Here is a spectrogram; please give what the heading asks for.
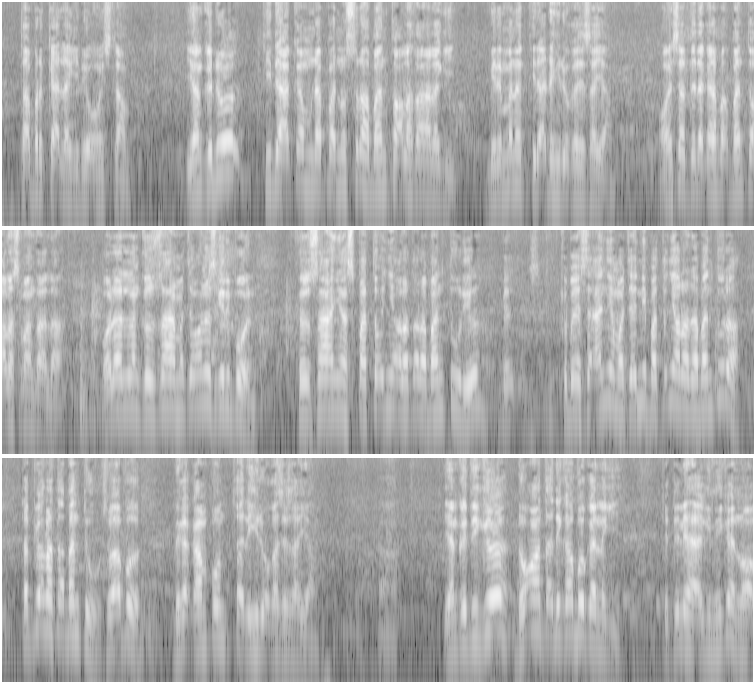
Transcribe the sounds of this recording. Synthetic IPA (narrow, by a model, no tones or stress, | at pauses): t̪aʔbərkat̪̚laɡidioaŋisla̰m | jaŋk̬əduət̪idaʔakanməndapat̪̚nusɾahbant̪ualːaht̪aʔalalaɡi | bilamanat̪idaʔdaɦidʊp̚kasis̬aja̰ŋ | ʔɔãŋis̬lamt̪idaʔakandapat̪̚bant̪ualːahsu̥pənat̪aʔala̰walawdalamkəsus̬aɦanmat͡ʃamanasəkalip̬ʊn | kəsusaɦanjaŋsə̥pat̪ʊt̪̚ɲaalaht̪alabant̪udiəbkəbiasaʔːnɲamat͡ʃamnip̬at̪ʊt̪̚ɲalahdahbant̪udaht̪ap̬ialːaht̪aʔbant̪usəbapap̬ədəkat̪̚kampʊŋt̪u̥t̪aʔdiɦidʊp̚kas̬is̬aja̰ŋ | a̰ | jaŋk̬ət̪̬iɡadoʔãt̪aʔdikabʊkanlaɡḭ | kit̪əliɦat̪ɡinĩkanoa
